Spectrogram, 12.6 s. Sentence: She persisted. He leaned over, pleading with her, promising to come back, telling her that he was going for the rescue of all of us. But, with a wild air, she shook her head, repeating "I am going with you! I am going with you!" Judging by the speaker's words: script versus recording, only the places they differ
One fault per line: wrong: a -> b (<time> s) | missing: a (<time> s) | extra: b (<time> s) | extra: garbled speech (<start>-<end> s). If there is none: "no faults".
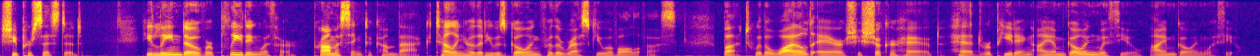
extra: head (9.5 s)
